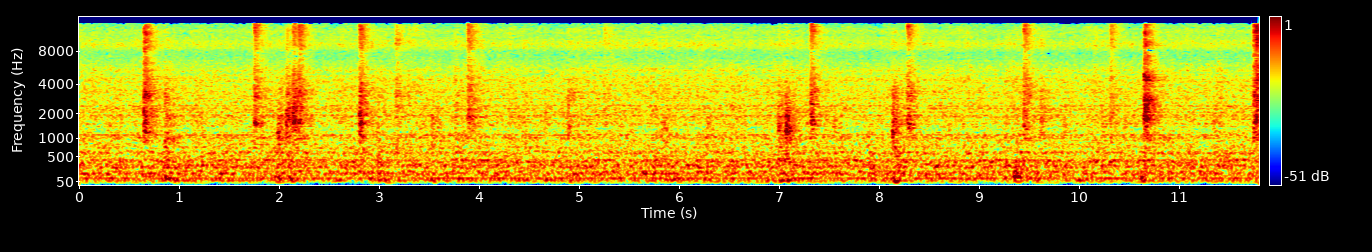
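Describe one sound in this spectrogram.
A condenser tumble dryer hums as its drum turns.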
